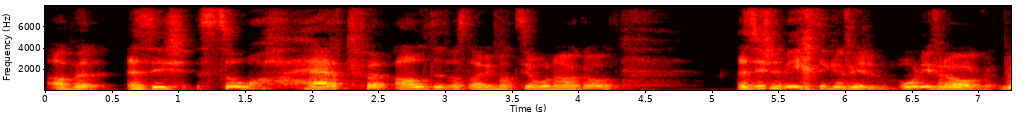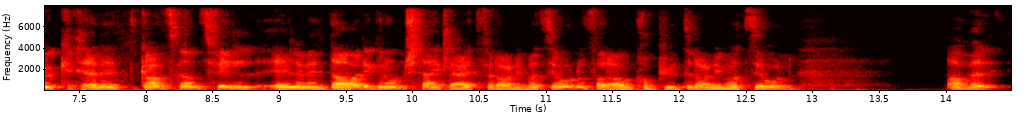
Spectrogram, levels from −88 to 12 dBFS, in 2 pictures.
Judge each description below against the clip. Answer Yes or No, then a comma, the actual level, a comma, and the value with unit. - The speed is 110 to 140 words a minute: Yes, average, 130 wpm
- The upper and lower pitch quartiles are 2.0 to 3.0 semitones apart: No, average, 3.4 semitones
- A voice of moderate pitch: Yes, medium, 165 Hz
